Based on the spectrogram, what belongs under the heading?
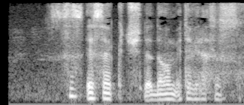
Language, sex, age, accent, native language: Uzbek, male, 18-24, Namangan, Uzbek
